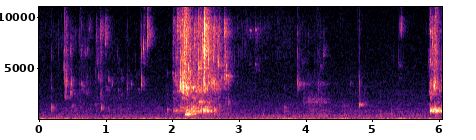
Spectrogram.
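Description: Water poured from a cup into a bowl of tamarind-mint spice water. A short splashing pour comes about two seconds in; otherwise it is faint.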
